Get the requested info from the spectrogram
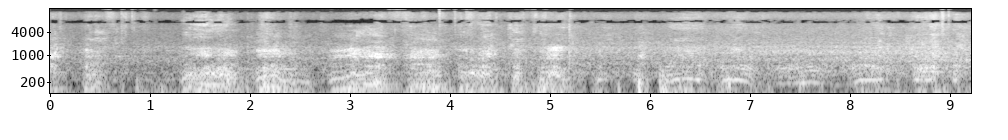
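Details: Alexa the Labrador mother scolding her puppies as they fight: a steady low rolling growl with repeated throaty pulses roughly every second, mixed with playful snarls, under faint background hum.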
